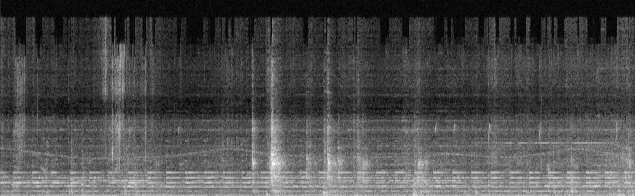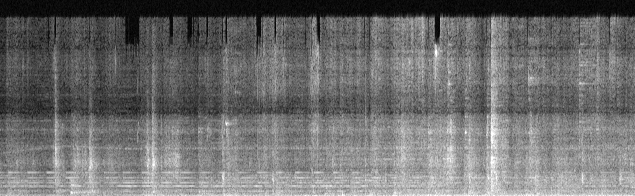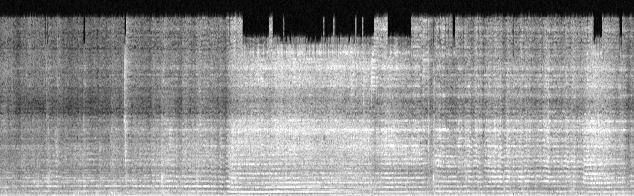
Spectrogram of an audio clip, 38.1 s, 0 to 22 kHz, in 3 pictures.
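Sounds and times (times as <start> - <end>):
diesel locomotive rumbling: 0.0 - 38.0
metallic clanks of wheels: 5.0 - 7.6, 12.3 - 38.0.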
